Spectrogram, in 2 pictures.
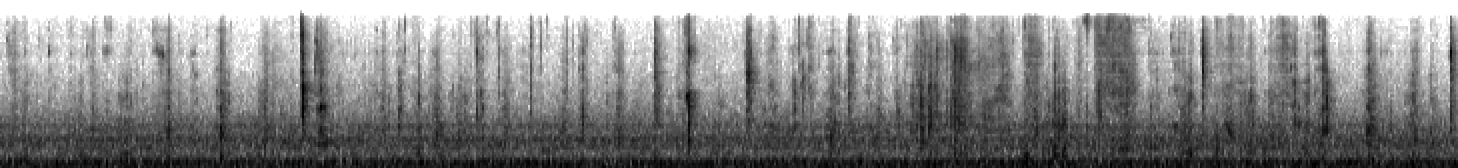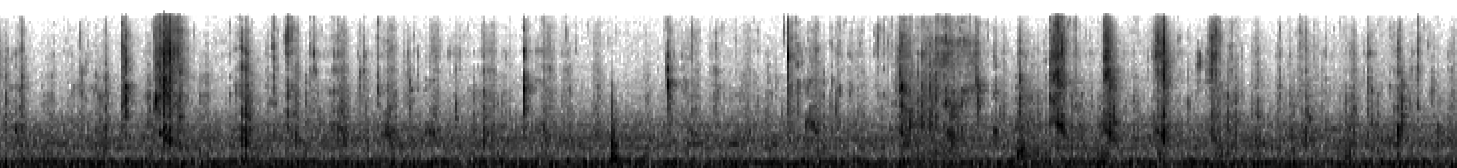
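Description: Close-miked biting, crunching and chewing of leafy green vegetables, with scattered sharp crisp clicks and wet crackles over a steady low hum.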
